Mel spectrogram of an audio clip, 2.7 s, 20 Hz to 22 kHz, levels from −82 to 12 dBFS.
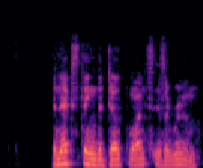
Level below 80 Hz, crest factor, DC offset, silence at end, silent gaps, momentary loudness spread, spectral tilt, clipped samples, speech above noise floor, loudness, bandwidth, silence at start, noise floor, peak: -58 dBFS; 18 dB; under 0.1%; 0.1 s; none; 7 LU; -7 dB/octave; under 0.1%; 54 dB; -20 LUFS; 9 kHz; 0.7 s; -73 dBFS; -2 dBFS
